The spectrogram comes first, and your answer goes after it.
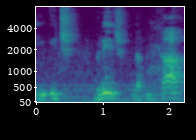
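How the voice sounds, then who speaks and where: A man talks at a very slow pace in a fairly high pitch, with a non-native accent. His intonation is monotone and flat, and audible room echo surrounds the voice. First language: not English. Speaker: scientist presenting research. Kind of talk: technical workshop lecture. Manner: halting, many hesitations and repeats.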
